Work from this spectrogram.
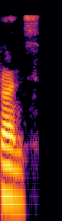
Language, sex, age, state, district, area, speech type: Nepali, male, 18-30, West Bengal, Jalpaiguri, rural, spontaneous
